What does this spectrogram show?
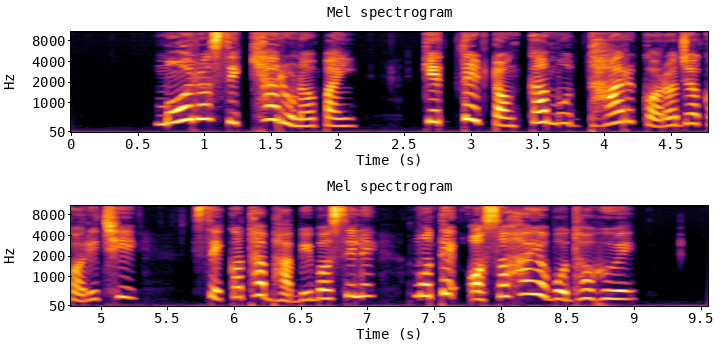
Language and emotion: Odia, sad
